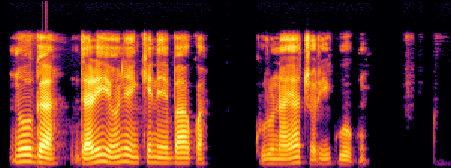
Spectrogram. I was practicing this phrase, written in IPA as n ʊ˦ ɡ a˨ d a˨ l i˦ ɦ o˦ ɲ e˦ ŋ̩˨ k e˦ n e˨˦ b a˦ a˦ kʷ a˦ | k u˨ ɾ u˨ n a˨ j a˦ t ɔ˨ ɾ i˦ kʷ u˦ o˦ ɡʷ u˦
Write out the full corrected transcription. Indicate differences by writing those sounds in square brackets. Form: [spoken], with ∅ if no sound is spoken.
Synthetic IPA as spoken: n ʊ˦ ɡ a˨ d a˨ [ɾ] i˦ ɦ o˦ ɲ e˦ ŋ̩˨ k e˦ n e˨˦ b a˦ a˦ kʷ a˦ | k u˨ ɾ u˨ n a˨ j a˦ [t͡ʃ] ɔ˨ ɾ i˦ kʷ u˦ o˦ [kʷ] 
